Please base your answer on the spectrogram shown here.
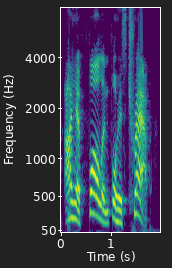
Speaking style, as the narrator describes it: Sima Yi exclaimed in shock

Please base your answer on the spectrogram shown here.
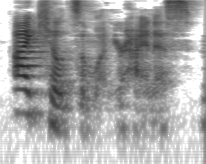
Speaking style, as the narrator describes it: Magnus replied harshly

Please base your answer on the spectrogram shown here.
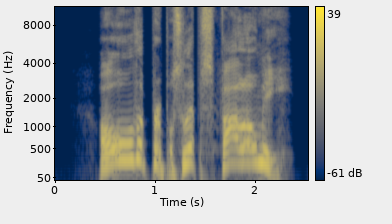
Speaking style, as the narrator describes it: roared

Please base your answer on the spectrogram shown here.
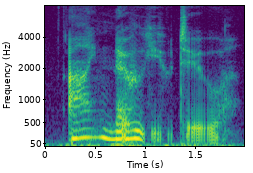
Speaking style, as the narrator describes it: Malfoy rasped

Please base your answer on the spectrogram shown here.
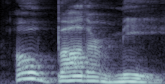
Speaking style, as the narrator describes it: said Tuppence impatiently

